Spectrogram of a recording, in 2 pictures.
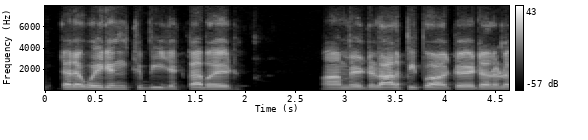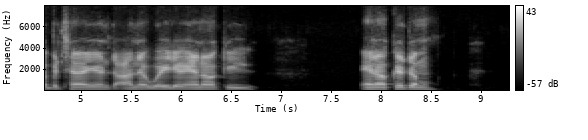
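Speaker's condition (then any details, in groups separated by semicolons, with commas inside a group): Cerebral palsy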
